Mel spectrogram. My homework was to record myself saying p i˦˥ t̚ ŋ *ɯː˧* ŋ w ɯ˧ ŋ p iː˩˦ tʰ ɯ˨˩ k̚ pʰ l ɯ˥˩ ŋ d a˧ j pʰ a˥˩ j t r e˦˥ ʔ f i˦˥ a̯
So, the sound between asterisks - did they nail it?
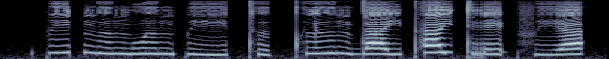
no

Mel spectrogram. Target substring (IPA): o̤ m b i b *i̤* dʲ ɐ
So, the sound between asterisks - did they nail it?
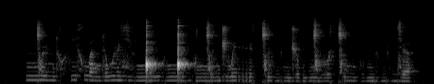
yes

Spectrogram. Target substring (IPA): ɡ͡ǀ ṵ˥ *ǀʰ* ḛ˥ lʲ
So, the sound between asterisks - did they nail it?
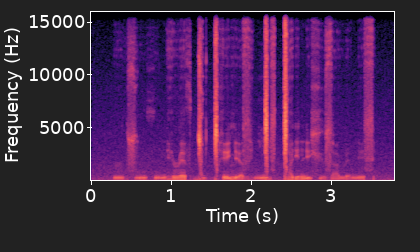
yes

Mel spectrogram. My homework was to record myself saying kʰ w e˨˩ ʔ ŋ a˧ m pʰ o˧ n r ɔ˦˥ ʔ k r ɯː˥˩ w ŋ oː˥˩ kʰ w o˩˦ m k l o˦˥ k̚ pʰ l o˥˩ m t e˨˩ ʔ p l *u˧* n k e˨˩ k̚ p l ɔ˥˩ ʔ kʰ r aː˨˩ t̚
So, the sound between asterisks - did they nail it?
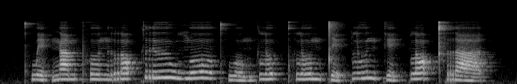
no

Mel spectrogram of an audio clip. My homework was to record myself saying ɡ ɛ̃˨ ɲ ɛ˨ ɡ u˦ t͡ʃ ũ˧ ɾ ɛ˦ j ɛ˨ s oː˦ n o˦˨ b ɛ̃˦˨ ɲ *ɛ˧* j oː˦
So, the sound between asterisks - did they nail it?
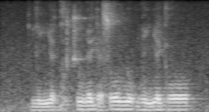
no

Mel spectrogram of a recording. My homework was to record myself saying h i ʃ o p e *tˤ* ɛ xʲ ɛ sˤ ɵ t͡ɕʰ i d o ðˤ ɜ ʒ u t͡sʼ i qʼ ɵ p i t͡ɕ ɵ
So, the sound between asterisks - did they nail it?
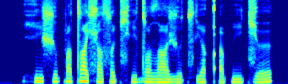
yes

